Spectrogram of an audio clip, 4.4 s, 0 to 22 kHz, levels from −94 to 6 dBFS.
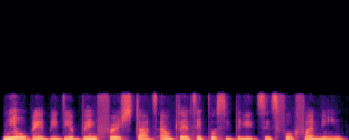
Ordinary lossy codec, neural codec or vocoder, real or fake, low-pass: none; codec, 16 kHz, 0.5 kbps, FreqCodec, larger model; fake; 7.2 kHz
